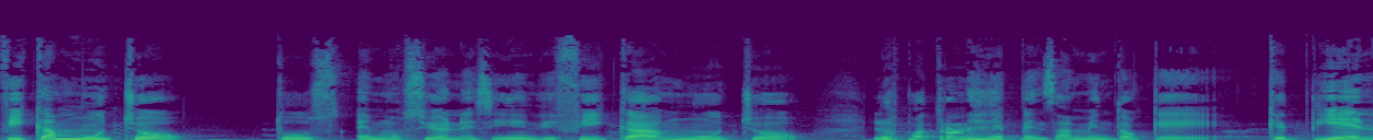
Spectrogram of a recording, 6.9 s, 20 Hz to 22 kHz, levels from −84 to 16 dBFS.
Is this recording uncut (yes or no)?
yes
